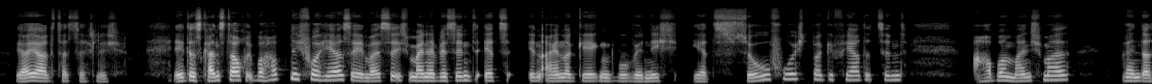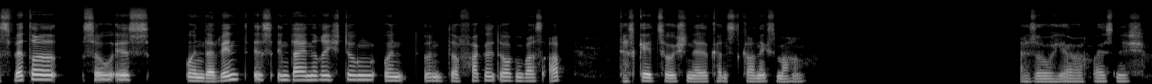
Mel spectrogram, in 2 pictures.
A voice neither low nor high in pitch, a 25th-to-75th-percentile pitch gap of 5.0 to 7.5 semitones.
Yes: medium, 170 Hz; average, 5.3 semitones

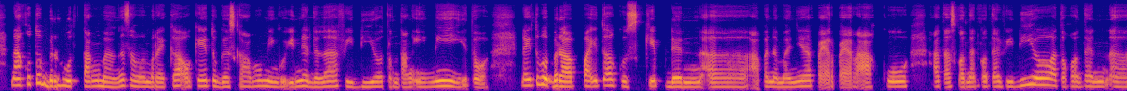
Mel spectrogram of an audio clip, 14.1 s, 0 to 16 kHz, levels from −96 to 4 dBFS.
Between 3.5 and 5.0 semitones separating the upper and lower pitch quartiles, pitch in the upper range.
No: narrow, 2.5 semitones; high, 195 Hz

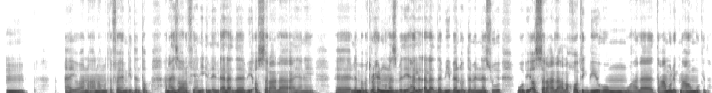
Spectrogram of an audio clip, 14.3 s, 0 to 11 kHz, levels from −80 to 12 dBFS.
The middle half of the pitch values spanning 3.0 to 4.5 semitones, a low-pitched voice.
Yes: average, 3.5 semitones; low, 120 Hz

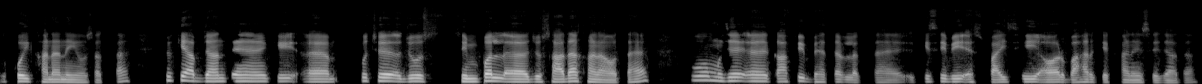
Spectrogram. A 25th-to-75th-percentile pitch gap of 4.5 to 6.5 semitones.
Yes: average, 4.9 semitones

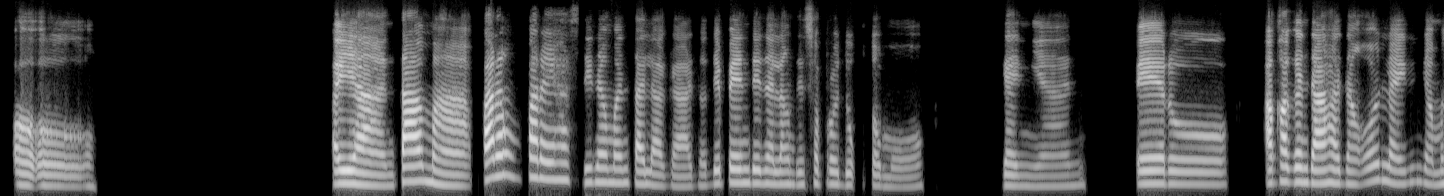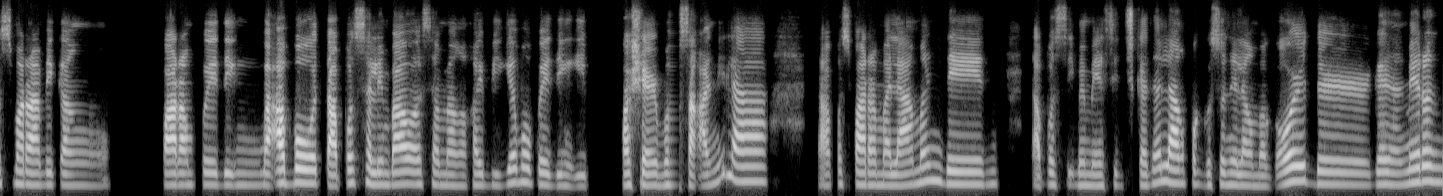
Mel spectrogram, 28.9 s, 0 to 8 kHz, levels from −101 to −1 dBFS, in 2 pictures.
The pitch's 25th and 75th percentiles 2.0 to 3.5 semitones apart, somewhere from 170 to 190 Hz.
Yes: average, 3.1 semitones; medium, 185 Hz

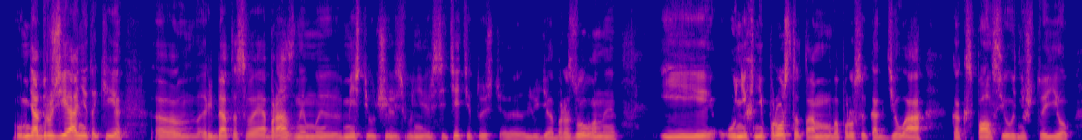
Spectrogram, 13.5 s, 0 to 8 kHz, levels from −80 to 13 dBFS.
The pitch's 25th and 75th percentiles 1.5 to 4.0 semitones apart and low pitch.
No: average, 4.5 semitones; low, 105 Hz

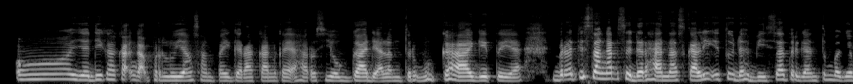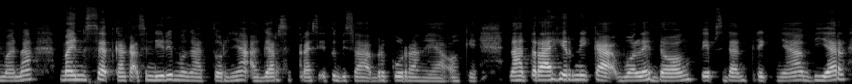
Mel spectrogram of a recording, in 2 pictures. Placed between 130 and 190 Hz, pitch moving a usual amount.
Yes: medium, 185 Hz; average, 3.1 semitones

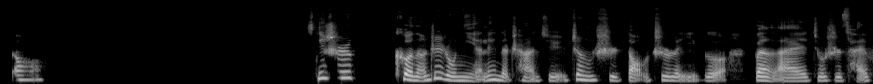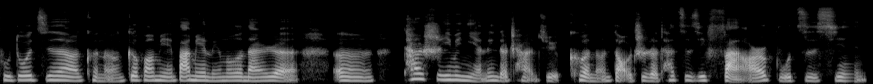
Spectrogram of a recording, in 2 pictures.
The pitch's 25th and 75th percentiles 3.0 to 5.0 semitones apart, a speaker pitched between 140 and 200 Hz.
No: narrow, 2.4 semitones; medium, 185 Hz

